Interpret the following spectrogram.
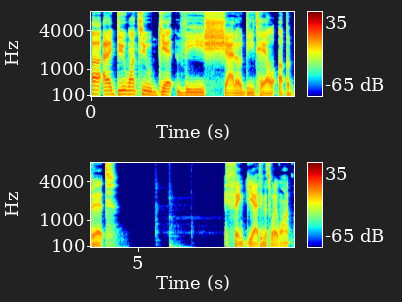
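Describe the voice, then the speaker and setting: A man's voice: deep voice, measured pace, pauses often, fairly bright tone, dry recording, studio quality. A man streaming a game with casual, playful commentary, muttering asides and chatting to viewers. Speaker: gaming streamer.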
